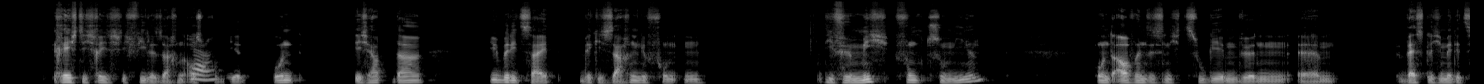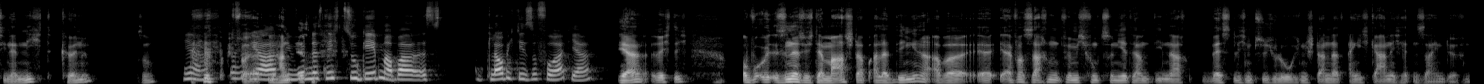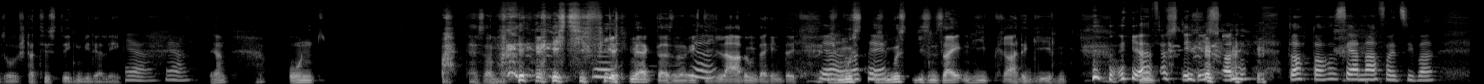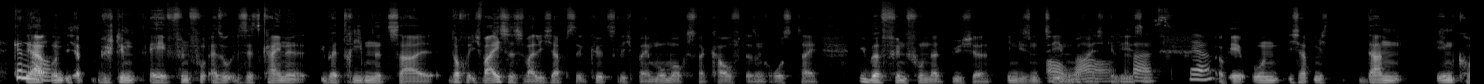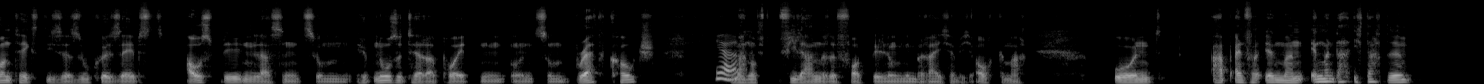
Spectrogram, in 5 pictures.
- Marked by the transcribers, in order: snort; other background noise; exhale; laughing while speaking: "richtig viel"; put-on voice: "Mhm, hm, ja"; laugh; laughing while speaking: "Ja, verstehe dich schon"; laugh; in English: "Breath Coach"; tapping
- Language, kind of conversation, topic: German, advice, Wie blockiert Prokrastination deinen Fortschritt bei wichtigen Zielen?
